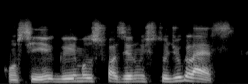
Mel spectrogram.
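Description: A man who manages a TV station, answering interview questions in a reflective, expressive way and gesturing as he talks, recorded in a TV recording studio. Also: medium pitch, unhurried, no echo, highs cut off. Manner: expressive, speaks with his hands.

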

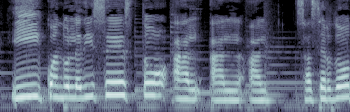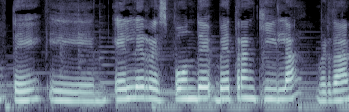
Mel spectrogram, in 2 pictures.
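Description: A middle-aged woman from Mexico with a Mexican Spanish accent, a life coach sharing a devotional reflection in a conversational way, pausing and restarting often. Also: on the high side. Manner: warm conversational, many hesitations and restarts.

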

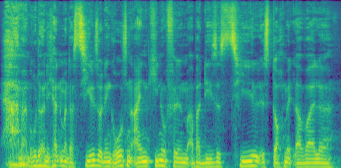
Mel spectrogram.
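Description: A low, husky, slightly mellow male voice, fast with vocal fry and fairly even intonation. He's a film director and radio play writer appearing as a podcast guest, casually spinning rambling, self-deprecating anecdotes.

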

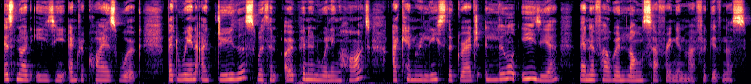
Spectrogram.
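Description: A woman's voice: medium pitch, steady tone, moderate pace, dark tone. A woman hosting a scripted motivational monologue in a sultry, intimate femme-fatale manner, with a sweet voice. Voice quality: sweet, creaky. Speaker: host of a daily encouragement series.

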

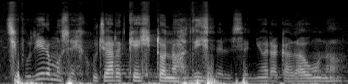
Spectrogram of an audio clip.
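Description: A man with an Argentine Spanish accent speaks in a fairly high, slightly bright voice at a somewhat quick pace, with a long reverb trailing behind. He is a Franciscan friar delivering a reflective sermon, often repeating phrases for emphasis.

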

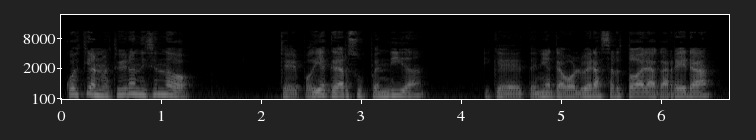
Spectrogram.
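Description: Brief: young Argentine woman, Rioplatense accent, lively storyteller on a podcast, slightly low voice, acts out every line she quotes. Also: a little fast. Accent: Rioplatense Argentine Spanish. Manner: animated storyteller, acts out dialogue, swears freely. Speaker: podcast guest. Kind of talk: casual chat.

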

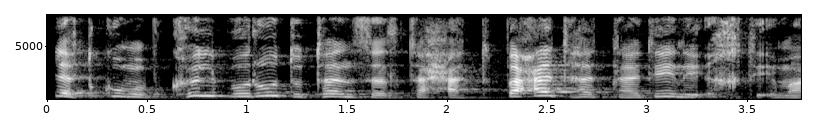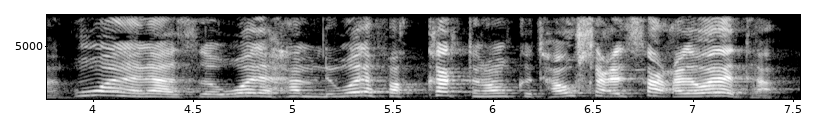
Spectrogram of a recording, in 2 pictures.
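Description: A woman telling a childhood story in casual storytelling, animated and acting out each voice. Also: sits high, rapid-fire, few pauses. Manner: animated, acts out every voice.

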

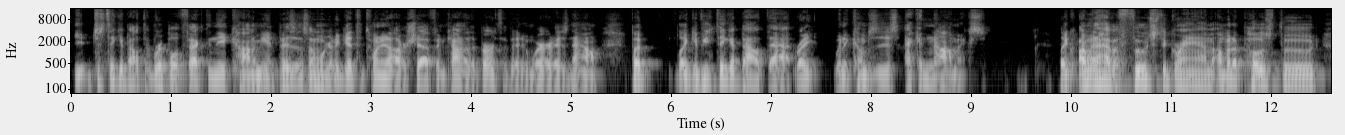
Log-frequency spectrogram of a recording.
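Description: A man with a somewhat low voice hosts a relaxed conversational interview. He riffs enthusiastically, jumping between quick asides and examples. He sounds like he's in his twenties. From United States. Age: 20s. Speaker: podcast host. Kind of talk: casual interview chat.

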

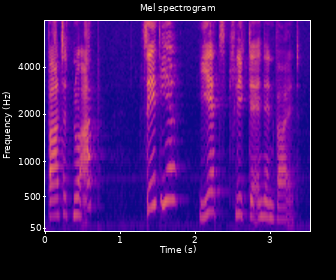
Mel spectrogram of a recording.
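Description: A woman voicing a calm, patient father explaining things to his children. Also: on the high side, unhurried, heavily acted.

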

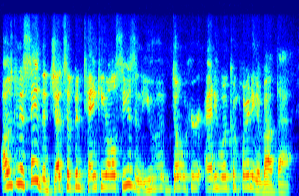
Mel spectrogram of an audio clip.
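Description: A man's voice: high-pitched, fairly quick, rough recording. A young man co-hosting a sports podcast, mocking and indignant in casual chat. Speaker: podcast co-host.

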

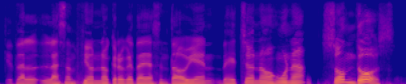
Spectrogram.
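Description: A young man playing a joking sports commentator among friends, breaking into loud shouts. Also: high-pitched, moderate pace, smooth. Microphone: headphones and mic.

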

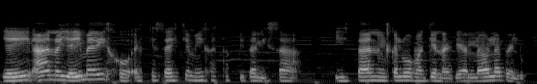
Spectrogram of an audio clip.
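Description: A woman with a Chilean accent, chatting casually and telling animated, slang-heavy stories. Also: on the low side, very fast. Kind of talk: casual chat. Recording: dull lo-fi audio with faint music.

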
